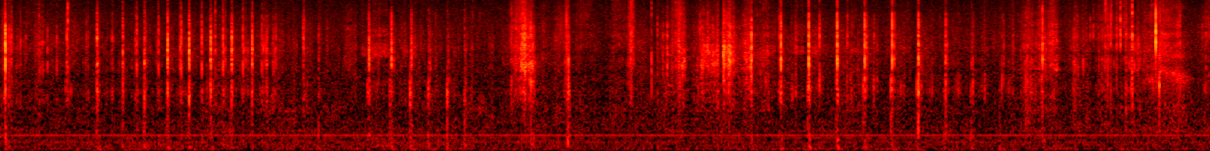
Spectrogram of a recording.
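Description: Kitchen sponge loaded with acrylic paint dabbed on a plastic embossing folder and on a plastic document-folder palette: runs of quick, light taps.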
